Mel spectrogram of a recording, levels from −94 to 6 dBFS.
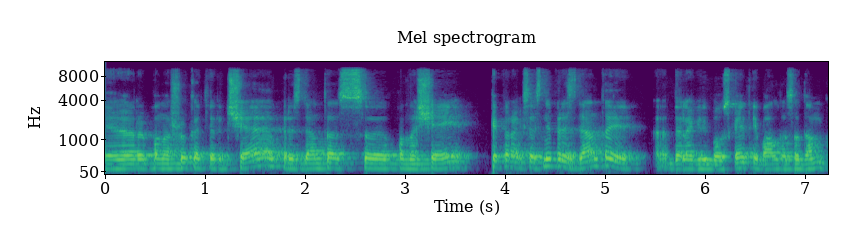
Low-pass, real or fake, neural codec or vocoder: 9.9 kHz; real; none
